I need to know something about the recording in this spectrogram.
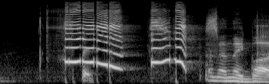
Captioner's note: reed whistling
